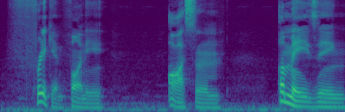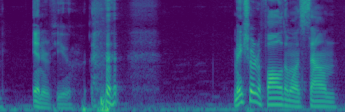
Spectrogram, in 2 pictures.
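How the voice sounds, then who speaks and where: Chatty laughing podcast host, lowish voice. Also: male voice. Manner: upbeat, chatty, laughs often. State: slightly sick, voice a bit lower. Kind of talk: casual podcast outro.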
